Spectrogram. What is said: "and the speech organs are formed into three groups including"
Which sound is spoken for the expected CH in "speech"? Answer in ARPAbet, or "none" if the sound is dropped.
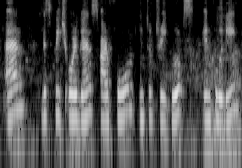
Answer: CH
